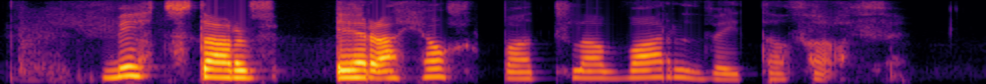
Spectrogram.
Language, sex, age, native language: Icelandic, male, 11, Icelandic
